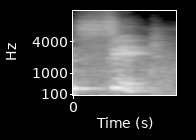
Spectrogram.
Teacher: सिट में जो ई आती है वो वाला हमारा यहाँ पे है, तो ये हमारा यहाँ पे जैसे मैंने आपको बताया था just above half close position, अनराउंडेड और सेंट्रलाइज फ्रंट, तो it is front अनराउंडेड vowel just above half close position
